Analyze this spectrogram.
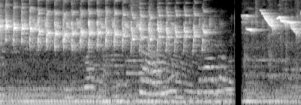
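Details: Lovebird producing rapid high ticking chatter as a prompt for long singing. The buzzy clicking rattle stops abruptly, then resumes with sharp squeaky notes, over a low hum.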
